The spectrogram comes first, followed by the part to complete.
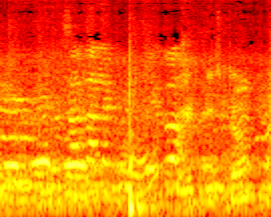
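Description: Football spectators' voices, several people talking and calling out over one another, with one dull thump about a second in.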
